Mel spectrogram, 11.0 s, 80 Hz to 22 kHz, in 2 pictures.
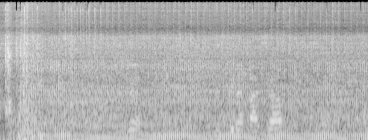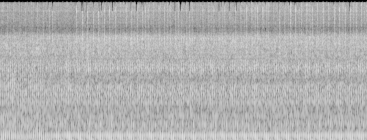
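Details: LeeBoy 1000 paver diesel that started then shut down, after fuel system repair, warm start with preheat: cranks briefly, catches straight away, settles to steady even idle with no stumbling, battery 13 V, oil pressure good; runs healthy.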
